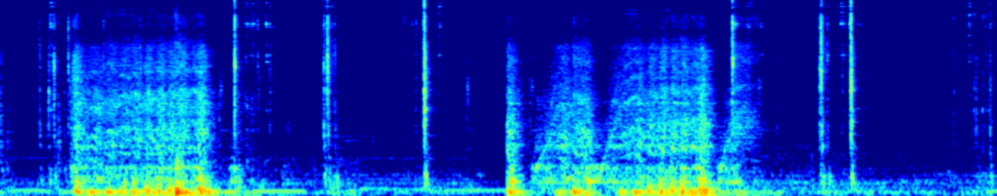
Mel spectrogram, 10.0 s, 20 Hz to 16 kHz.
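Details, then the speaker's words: Freshly built VW VR6 engine after fuel filter O-ring replacement, being cranked: two bursts of steady starter churning about two seconds each, never fires; cranks but no start, sensor reading uncertain, oil leak found afterward. "I don't know if the sensor's reading or not. All right, so that's obviously not working, but we got another issue."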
